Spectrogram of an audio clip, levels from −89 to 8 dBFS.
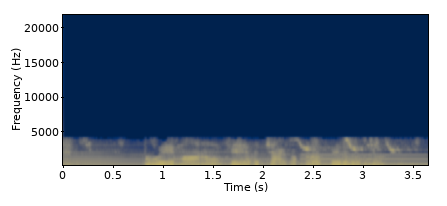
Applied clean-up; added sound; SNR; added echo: none; Wind instrument, woodwind instrument; 8 dB; reverberation time 1.6 s.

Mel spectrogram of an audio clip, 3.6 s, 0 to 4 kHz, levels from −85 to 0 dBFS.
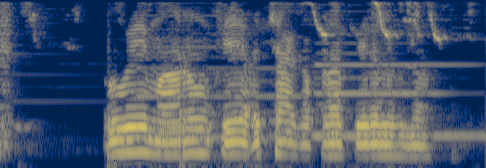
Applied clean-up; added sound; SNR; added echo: classical method WPE with log-MMSE.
